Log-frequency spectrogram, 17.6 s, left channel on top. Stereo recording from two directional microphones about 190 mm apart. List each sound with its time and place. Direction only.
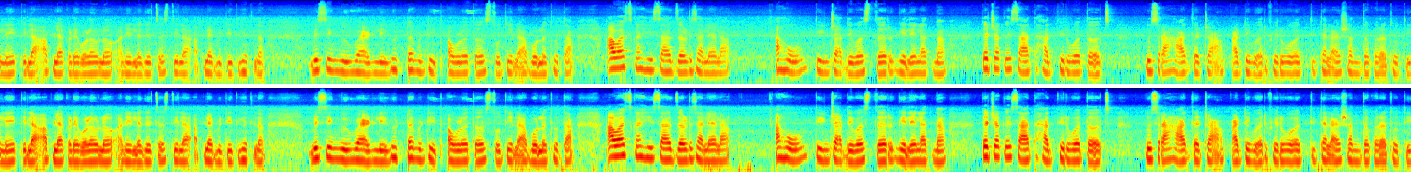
0.0 s speech: 20° right (ahead or behind)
